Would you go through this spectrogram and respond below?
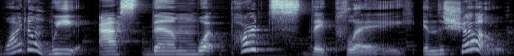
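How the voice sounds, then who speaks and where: A woman's voice: fairly low pitch, huge pitch swings, extremely slow, a bit bright, faint music behind. A woman hosting a show with scripted banter and introductions. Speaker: host.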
